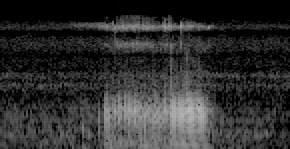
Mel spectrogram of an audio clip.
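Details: Five-year-old Maltese dog snoring while asleep indoors, tired after being chased around by another pet; a single soft, rasping inhaled snore lasting about half a second in a quiet room.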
